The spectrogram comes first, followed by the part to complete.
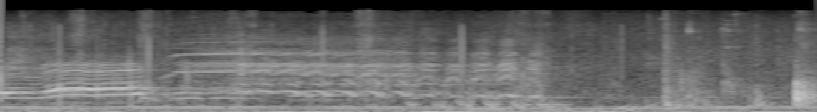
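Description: A horse whinnying: one long call with a shaking, wavering pitch that fades out about three seconds in.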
